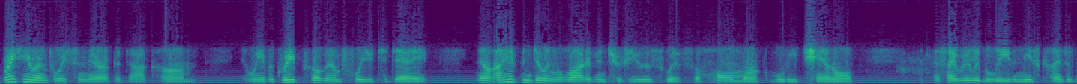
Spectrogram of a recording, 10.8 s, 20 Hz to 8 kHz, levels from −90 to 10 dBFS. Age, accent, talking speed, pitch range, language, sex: 60-79, American, 195 wpm, 155-185 Hz, English, female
